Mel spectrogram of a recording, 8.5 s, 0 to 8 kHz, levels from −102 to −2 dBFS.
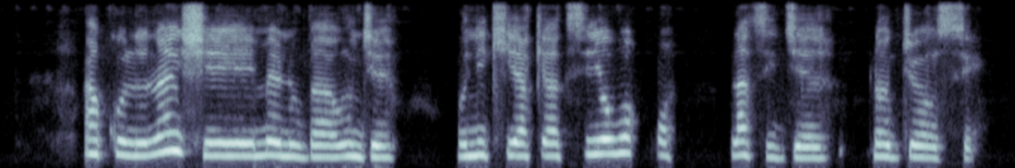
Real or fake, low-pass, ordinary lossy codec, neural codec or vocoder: fake; 7.2 kHz; Opus, 64 kbps; codec, 24 kHz, 6 kbps, HILCodec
